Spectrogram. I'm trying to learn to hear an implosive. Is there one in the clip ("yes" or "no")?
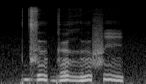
no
